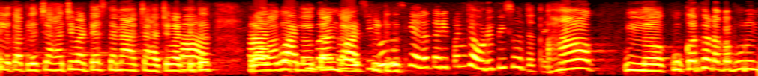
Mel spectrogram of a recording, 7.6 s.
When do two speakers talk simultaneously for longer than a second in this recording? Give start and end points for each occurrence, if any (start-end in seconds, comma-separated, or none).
2.5-3.9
